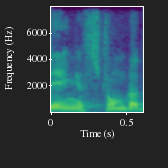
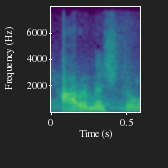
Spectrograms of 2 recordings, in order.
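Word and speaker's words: ångström: সো এটা আরম্স্ট্রম না এংস্ট্রম। তো তাহলে এই এটা এই ওয়ান এংস্ট্রম ইকয়ালটু কত বলতো? ওয়ান এংস্ট্রমট এখানে বলা হচ্ছে আমরা মিটার যেহেতু দেওয়া আছে তাহলেটান ইনভার্স 8 সেন্টিমিটার।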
